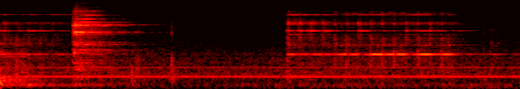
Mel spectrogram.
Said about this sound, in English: I'm sorry, I apologize, I didn't turn off my phone.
